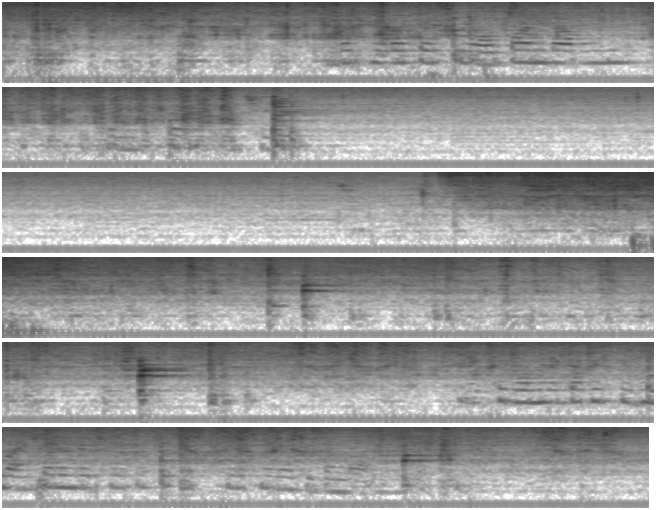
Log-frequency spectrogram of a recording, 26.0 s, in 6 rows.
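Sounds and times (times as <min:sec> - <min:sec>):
water hitting hot oil sizzle: 0:00.0 - 0:09.9, 0:11.4 - 0:26.0
spices frying in oil: 0:00.0 - 0:26.0
wooden spoon knocking on pot: 0:18.2 - 0:19.0.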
